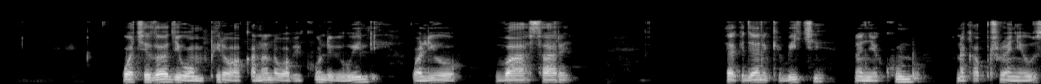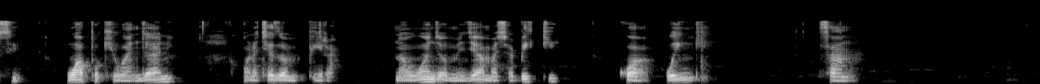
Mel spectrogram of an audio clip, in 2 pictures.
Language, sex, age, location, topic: Swahili, male, 25-35, Kisii, government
